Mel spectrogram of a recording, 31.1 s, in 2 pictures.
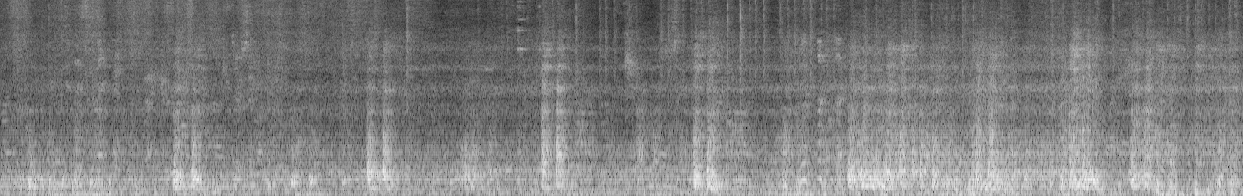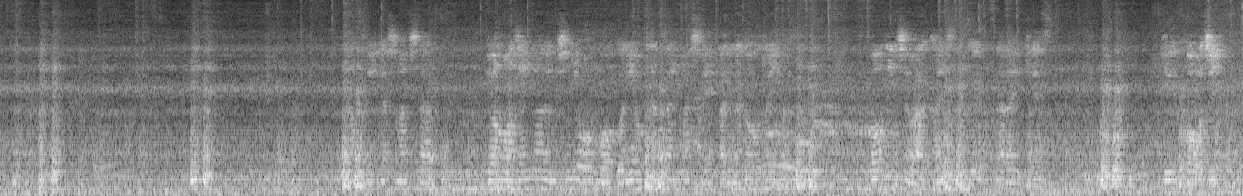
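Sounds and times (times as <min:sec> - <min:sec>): wheel and rail rumble: 0:00.0 - 0:31.0.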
